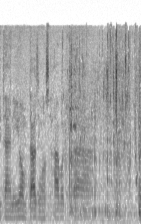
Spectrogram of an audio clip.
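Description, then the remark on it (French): A woman tea vendor from Kordofan pours boiling water from a saucepan into a glass, with a spoon of sugar, in a few short bursts, each with a ringing tone that climbs as it fills, then a splashy trickle, with voices murmuring underneath. “Verre, casserole d'eau bouillante, cuillère de sucre.”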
